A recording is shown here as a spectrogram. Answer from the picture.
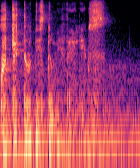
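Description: A person's faint whispered voice: a few quick clicks and short hisses, with a longer hiss a little past halfway.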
